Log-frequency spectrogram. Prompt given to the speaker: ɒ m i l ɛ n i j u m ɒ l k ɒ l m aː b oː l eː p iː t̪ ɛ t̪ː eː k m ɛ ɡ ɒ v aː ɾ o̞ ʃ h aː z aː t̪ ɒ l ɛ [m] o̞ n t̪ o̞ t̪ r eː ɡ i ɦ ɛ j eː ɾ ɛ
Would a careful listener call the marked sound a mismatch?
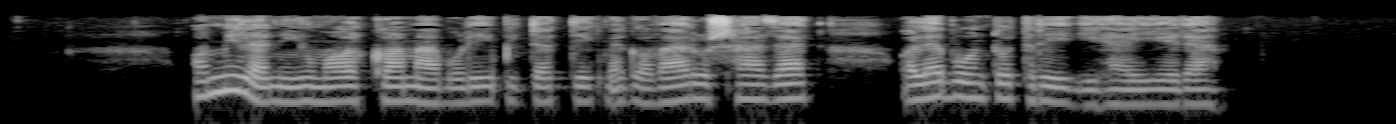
yes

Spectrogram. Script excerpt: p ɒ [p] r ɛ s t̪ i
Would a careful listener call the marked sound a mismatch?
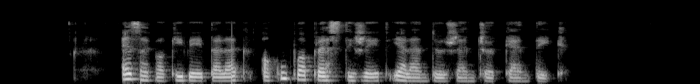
no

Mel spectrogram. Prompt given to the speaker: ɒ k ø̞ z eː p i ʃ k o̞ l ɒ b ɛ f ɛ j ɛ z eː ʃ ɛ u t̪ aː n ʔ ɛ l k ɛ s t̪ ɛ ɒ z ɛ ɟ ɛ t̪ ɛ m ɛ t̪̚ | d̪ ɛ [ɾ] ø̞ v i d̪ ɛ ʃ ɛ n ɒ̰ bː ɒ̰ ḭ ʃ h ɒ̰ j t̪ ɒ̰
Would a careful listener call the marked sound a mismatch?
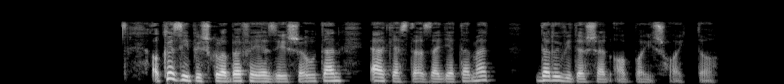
no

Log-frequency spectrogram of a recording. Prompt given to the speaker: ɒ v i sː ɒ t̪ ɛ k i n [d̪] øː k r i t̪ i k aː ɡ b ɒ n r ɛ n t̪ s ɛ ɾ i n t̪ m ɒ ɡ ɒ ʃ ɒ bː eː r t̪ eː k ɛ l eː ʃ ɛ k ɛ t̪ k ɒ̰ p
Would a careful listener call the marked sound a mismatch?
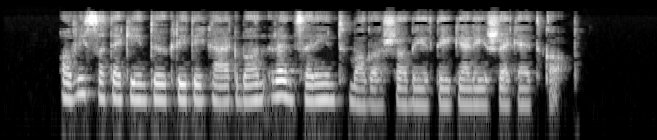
yes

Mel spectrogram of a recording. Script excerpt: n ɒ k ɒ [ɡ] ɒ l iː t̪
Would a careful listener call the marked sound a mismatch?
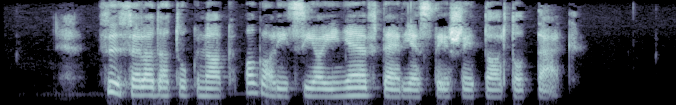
no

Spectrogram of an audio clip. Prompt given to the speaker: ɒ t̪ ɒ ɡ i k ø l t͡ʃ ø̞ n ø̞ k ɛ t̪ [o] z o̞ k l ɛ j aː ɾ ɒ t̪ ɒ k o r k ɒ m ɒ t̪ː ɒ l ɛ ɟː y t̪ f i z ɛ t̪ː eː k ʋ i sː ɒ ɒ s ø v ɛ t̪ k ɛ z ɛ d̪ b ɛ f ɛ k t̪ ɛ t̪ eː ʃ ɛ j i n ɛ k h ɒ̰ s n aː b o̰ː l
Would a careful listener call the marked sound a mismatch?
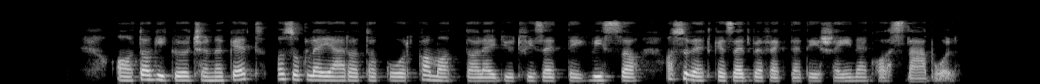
yes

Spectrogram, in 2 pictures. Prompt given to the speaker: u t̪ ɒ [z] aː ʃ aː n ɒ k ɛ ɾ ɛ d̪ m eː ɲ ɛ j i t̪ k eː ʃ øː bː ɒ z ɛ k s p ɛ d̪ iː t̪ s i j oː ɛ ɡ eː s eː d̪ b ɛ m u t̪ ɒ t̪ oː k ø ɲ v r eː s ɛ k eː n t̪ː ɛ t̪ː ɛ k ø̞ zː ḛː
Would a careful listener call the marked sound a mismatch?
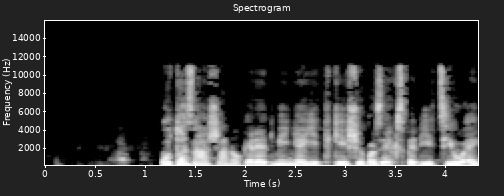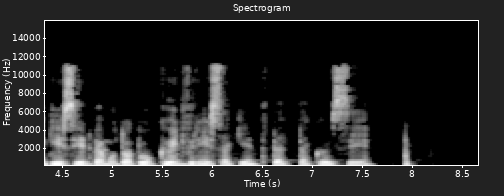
no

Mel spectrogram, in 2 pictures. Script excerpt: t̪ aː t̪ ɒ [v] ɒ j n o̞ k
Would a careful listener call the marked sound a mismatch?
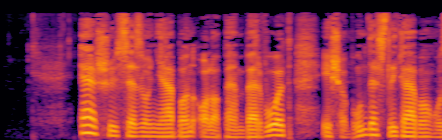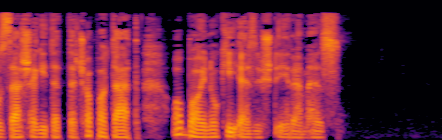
yes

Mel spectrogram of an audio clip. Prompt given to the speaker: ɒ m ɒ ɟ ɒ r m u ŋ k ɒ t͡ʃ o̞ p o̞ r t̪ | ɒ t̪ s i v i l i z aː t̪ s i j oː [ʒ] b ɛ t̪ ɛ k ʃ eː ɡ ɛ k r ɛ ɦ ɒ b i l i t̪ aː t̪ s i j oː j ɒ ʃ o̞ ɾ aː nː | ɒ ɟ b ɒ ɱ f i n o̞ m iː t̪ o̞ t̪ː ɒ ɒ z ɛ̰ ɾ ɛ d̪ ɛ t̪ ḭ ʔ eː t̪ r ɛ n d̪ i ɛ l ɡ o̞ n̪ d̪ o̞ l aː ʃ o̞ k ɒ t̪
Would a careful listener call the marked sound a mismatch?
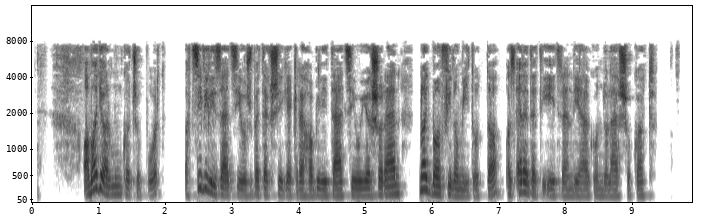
no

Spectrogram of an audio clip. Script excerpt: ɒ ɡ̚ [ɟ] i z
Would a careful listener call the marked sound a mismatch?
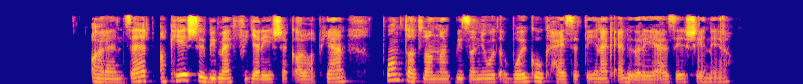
yes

